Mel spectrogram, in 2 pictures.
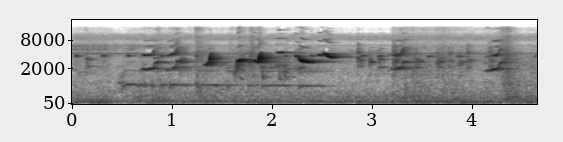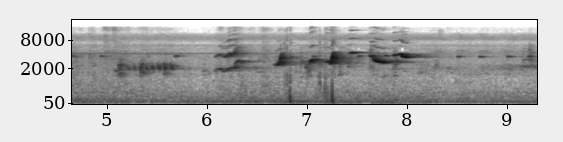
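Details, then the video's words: Munia, known locally as emprit sawah, producing bursts of high twittering, slurred squeaky chirps in two clusters separated by a quieter stretch of soft chirps, with a low steady hum behind. "burung emprit sawah, emprit kji"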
